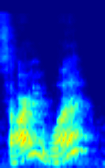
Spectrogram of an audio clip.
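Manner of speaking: passable put-on American accent. A british speaker retells answering people who ask if they're really british, in a passable american accent. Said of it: "do a passable American accent".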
